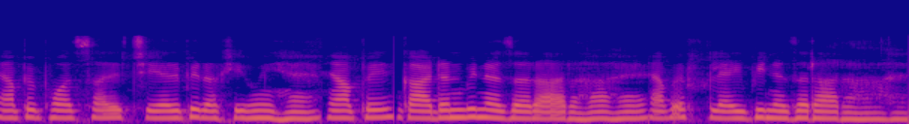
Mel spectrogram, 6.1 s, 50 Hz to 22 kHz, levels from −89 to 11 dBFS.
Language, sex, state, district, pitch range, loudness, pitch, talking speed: Hindi, female, Bihar, Saran, 180-200 Hz, -32 LUFS, 195 Hz, 245 wpm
